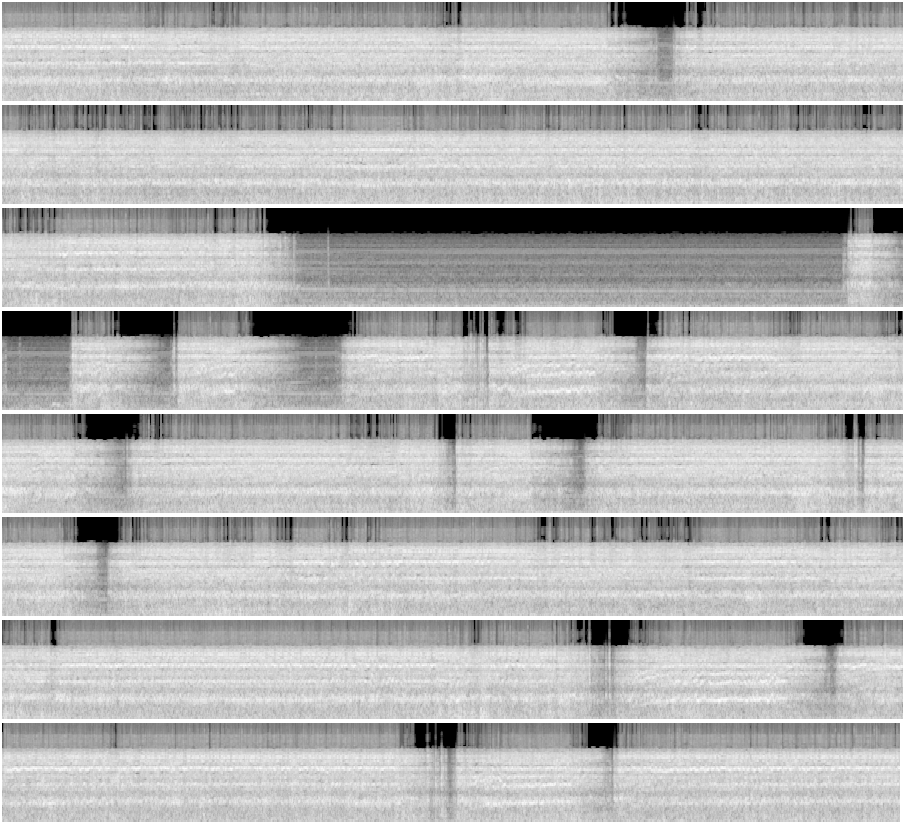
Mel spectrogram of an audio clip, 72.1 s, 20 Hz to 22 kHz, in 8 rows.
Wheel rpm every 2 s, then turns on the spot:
220, 220, 140, 130, 230, 240, 230, 230, 230, 230, 90, 0, 0, 20, 60, 90, 110, 170, 100, 200, 110, 160, 110, 160, 220, 220, 220, 220, 210, 190, 140, 150, 210, 160, 130, 200.
32-34 68-70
